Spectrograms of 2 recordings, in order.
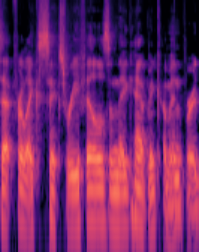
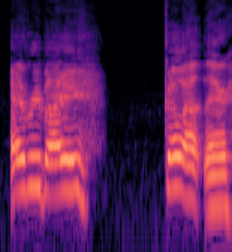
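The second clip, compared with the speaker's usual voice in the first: speaking through a yawn, higher and louder; 10 semitones higher, 5 dB louder than usual. Urging everyone to see a doctor, yawning while talking. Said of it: "I apologize for yawning".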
